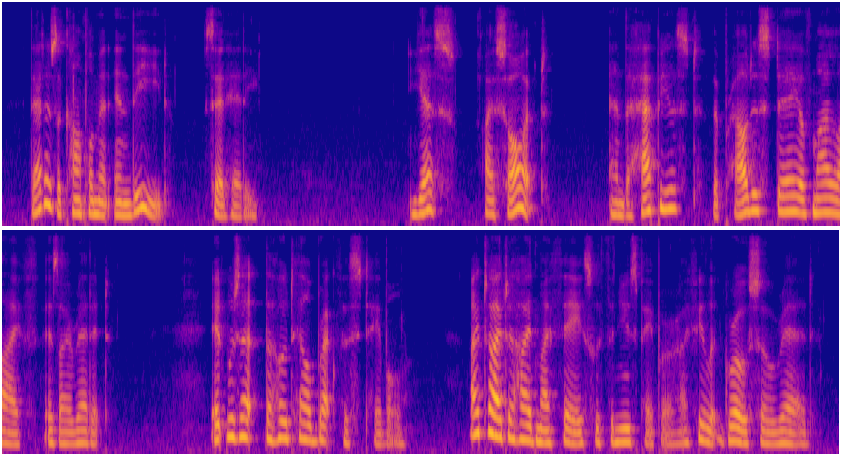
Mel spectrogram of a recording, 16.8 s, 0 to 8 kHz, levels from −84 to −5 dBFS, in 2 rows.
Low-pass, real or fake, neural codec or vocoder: 7.2 kHz; real; none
